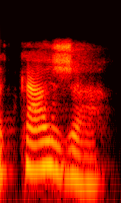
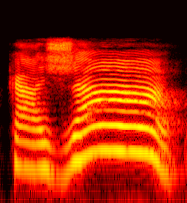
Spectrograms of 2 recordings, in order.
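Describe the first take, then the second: First: Said in the usual way. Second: "cajá" called out with a long, loud final JÁ; called-out stressed syllable. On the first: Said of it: "vou chamar cajá". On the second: Shown as a demonstration. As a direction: call "cajá" slowly, throwing weight on the last syllable. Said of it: "O já eu chamei mais forte". ("cajá" chamado com o JÁ forte e alongado)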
